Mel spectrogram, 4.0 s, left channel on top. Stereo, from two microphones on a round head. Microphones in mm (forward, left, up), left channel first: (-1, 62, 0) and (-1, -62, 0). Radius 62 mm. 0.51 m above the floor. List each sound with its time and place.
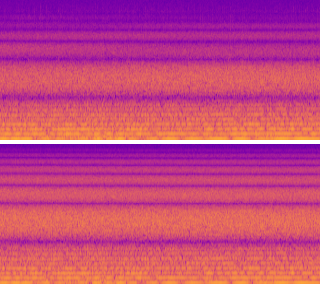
0.0 s a drone: 65° right (ahead or behind); by 4.0 s 75° right (ahead or behind)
